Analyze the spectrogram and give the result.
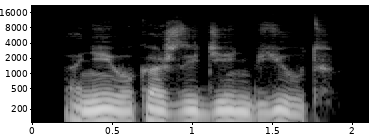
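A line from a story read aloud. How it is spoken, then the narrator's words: Muffled tearful voice. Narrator (Russian): глухо сказал он, вытирая драным рукавом щеки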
